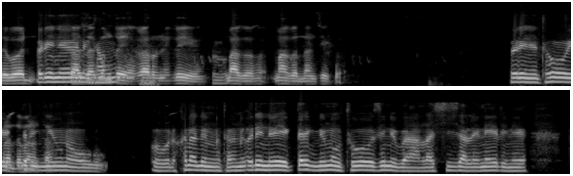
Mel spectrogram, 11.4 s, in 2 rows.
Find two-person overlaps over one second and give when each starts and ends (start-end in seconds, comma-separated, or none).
none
